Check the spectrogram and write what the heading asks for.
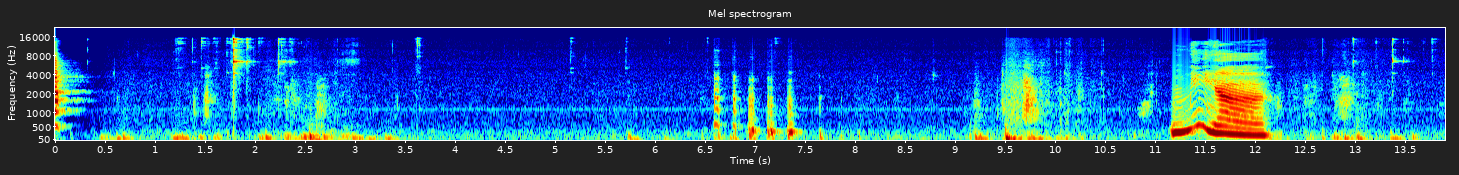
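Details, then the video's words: Siberian husky puppy meeting an older Siberian husky in rough play or fighting: scattered short grunts and yips in bursts, then a clear rising and falling whine about a second long near the end, with quiet gaps between. "Siberian Husky Love: Mia & Portia the Puppy: Fighting or Loving?"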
